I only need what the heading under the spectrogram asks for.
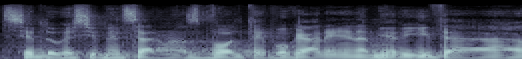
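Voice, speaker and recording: This man talks at a very fast pace. His pitch is fairly low and his intonation fairly even. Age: 50s. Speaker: business owner. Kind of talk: interview testimony; interview answer. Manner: halting, with repetitions. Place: office. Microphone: lapel.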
